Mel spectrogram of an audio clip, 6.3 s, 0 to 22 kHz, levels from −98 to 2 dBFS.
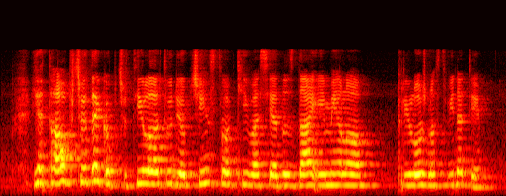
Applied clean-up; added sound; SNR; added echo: none; none; none; none.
